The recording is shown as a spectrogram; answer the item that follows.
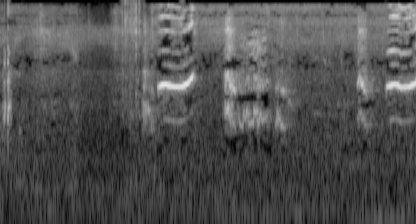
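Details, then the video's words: Ornate lorikeet of Sulawesi, tutor recording for songbirds: loud, pure, upslurred whistles repeated a few times, alternating with short harsh nasal squawks. "MASTERAN BURUNG NURI DORA SULAWESI"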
